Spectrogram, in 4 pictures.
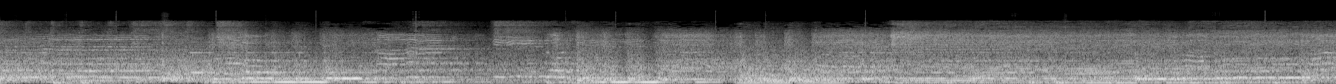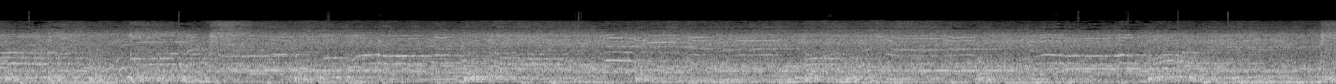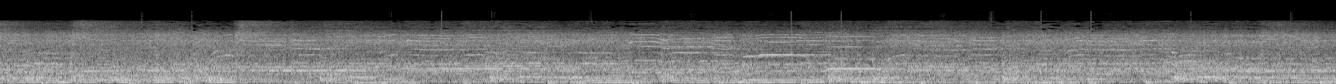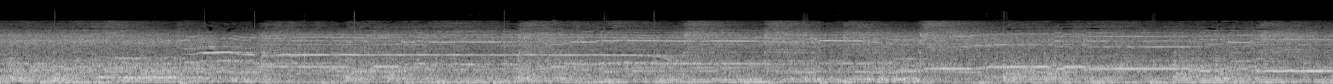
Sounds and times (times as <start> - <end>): Musical instrument: 0.0 - 53.4.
